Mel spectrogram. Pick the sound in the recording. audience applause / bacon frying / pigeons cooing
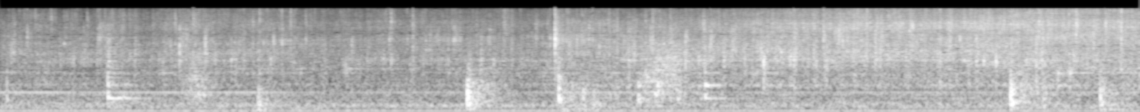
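bacon frying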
